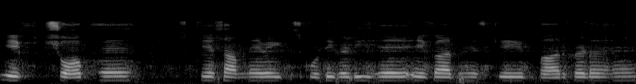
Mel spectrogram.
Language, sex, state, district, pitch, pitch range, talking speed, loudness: Hindi, male, Bihar, Darbhanga, 175 Hz, 175-180 Hz, 140 wpm, -33 LUFS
